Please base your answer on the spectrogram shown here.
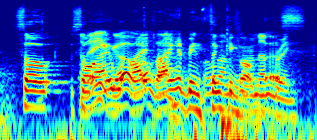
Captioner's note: none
